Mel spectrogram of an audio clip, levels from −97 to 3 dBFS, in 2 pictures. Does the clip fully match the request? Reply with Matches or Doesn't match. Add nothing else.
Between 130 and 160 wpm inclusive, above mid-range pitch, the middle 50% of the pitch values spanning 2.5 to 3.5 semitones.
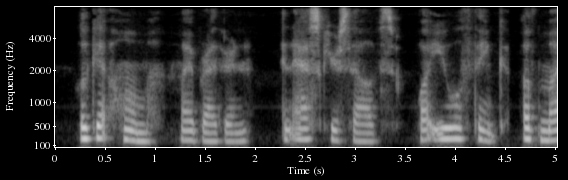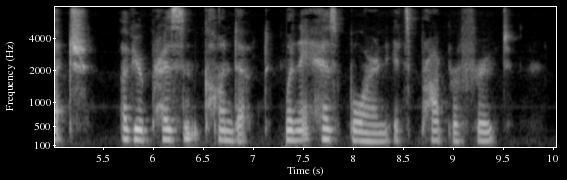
Matches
